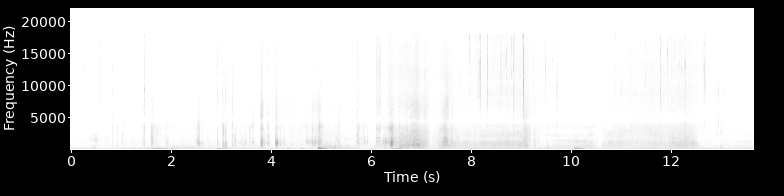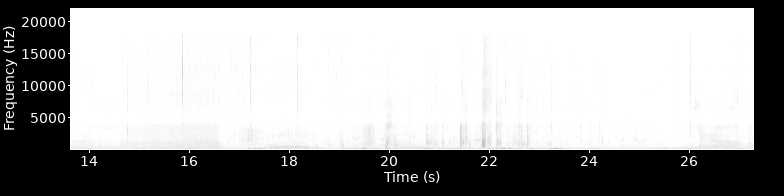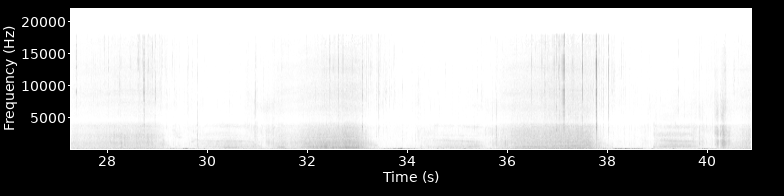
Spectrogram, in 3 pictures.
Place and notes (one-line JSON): {"title": "Whitney Portal Rd, California, USA - Fire near the campground", "date": "2021-04-02 17:29:00", "description": "Fire near the campground. Lone Pine, CA, just under Mt. Whitney.", "latitude": "36.60", "longitude": "-118.18", "altitude": "1792", "timezone": "America/Los_Angeles"}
